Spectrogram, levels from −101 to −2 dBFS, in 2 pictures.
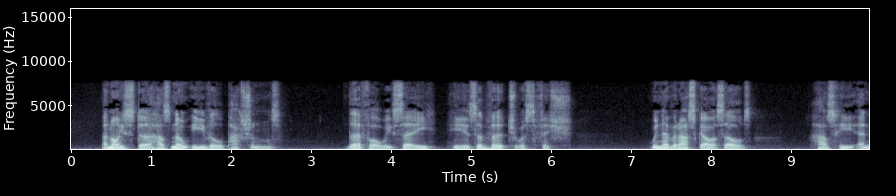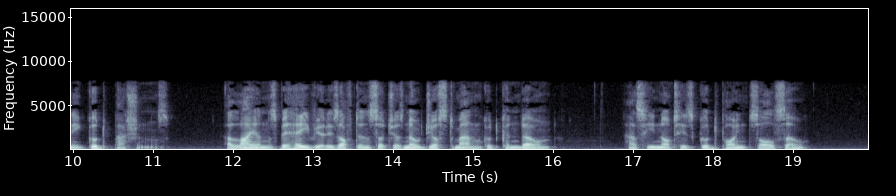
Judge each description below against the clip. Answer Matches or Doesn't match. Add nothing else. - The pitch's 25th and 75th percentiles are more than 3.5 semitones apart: Matches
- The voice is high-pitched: Doesn't match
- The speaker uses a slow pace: Matches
